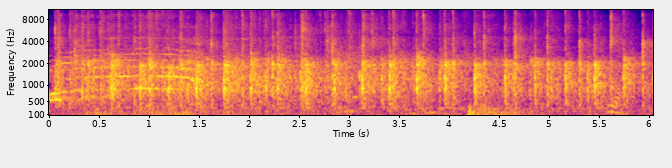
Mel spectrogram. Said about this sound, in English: Ladies and gentlemen, please, a big hand of applause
